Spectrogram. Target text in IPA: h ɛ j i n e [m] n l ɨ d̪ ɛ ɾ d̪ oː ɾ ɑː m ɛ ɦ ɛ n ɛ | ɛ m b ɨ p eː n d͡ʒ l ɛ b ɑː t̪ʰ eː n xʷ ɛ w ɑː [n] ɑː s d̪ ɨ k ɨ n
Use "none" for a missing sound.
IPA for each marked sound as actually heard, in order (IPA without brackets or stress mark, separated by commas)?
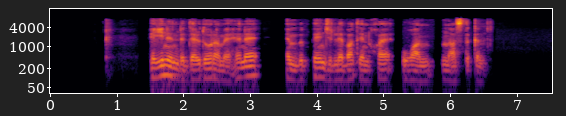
none, nː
